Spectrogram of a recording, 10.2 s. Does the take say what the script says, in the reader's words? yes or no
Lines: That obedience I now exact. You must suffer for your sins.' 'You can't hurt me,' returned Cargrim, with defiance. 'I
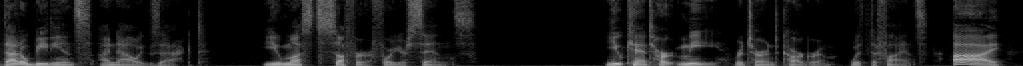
yes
